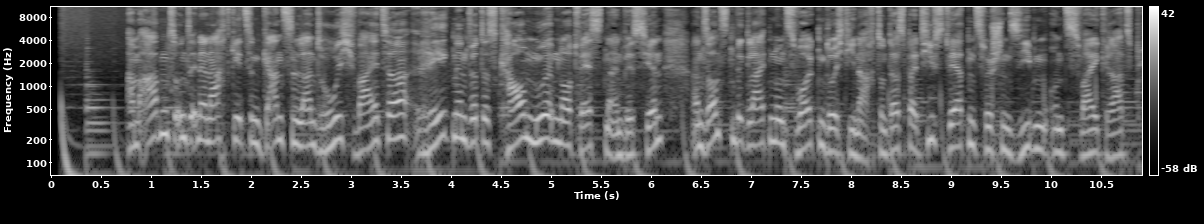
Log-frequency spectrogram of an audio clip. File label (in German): instore audio Infotainment; echion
